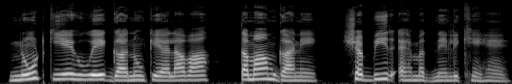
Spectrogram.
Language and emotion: Urdu, neutral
